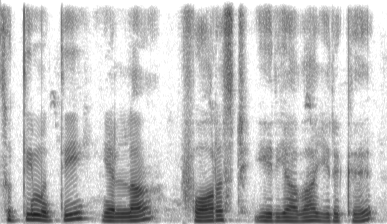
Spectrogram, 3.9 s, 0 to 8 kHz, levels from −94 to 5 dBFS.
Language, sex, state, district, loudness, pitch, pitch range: Tamil, male, Tamil Nadu, Nilgiris, -17 LUFS, 140 Hz, 130-165 Hz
